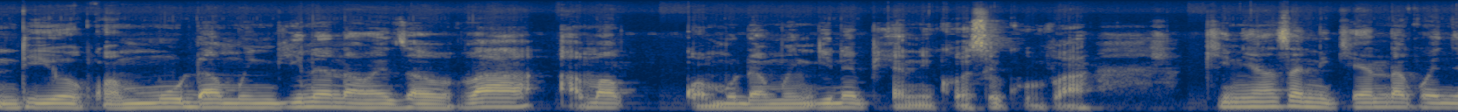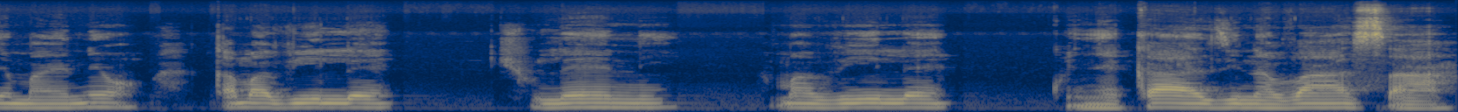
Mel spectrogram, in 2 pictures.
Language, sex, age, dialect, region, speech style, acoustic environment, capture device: Swahili, male, 18-24, Kenya - Mombasa, Kenya, relaxed, silence, mobile / Linux / Chrome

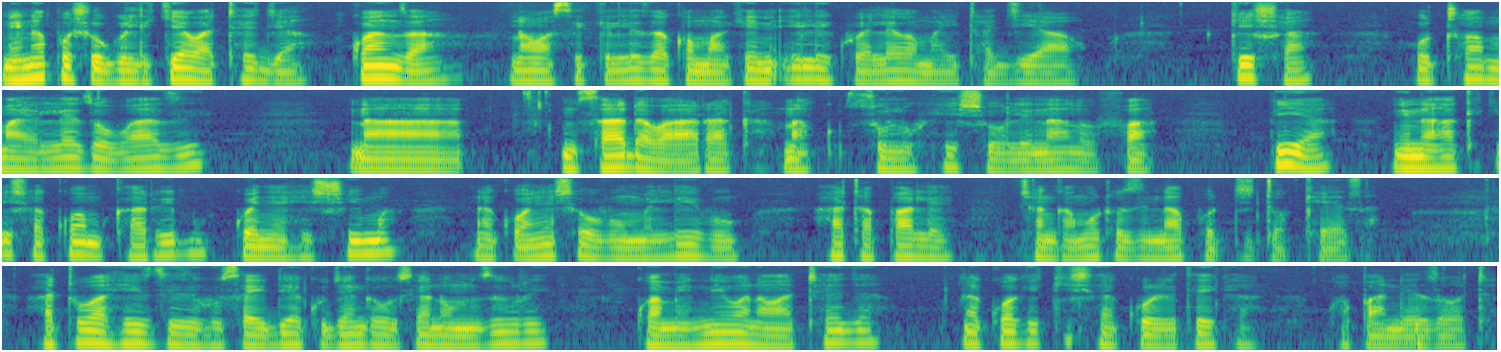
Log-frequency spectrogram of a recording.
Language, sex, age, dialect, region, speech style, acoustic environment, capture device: Swahili, male, 25-34, Kenya - Nairobi Sheng-influenced, Kenya, relaxed, silence, desktop / Windows / Chrome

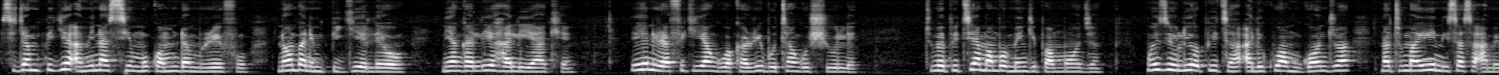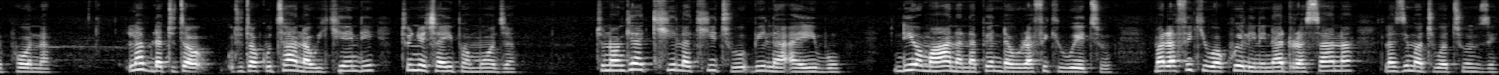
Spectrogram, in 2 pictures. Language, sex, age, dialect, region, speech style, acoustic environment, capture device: Swahili, female, 18-24, Kenya - Nairobi Sheng-influenced, Kenya, happy; relaxed, silence, desktop / Linux / Chrome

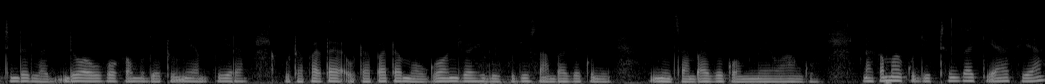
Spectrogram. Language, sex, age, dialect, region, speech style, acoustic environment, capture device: Swahili, female, 25-34, Kenya - Nairobi Sheng-influenced, Kenya, happy, silence, mobile / Linux / Chrome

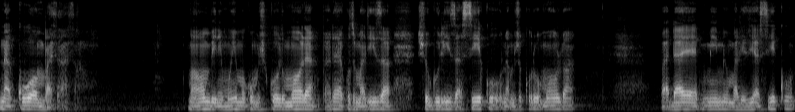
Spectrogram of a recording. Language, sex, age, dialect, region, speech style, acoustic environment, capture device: Swahili, male, 25-34, Kenya - Kitui, Kenya, relaxed; excited, nature, mobile / Linux / Chrome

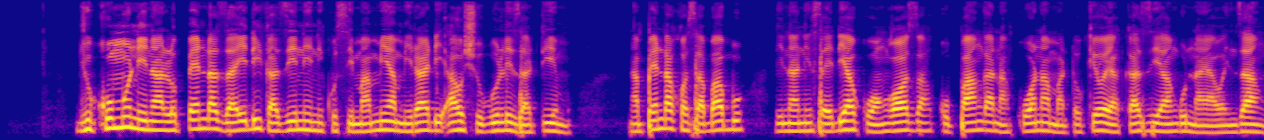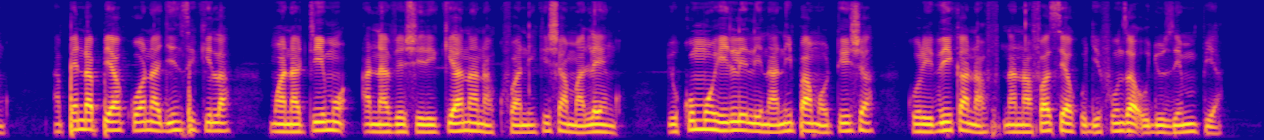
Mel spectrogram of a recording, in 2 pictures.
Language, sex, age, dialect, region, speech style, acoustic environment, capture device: Swahili, male, 18-24, Kenya - Nairobi Sheng-influenced, Kenya, focused; relaxed, people talking; music; silence; nature; traffic; construction; appliances, mobile / Linux / Chrome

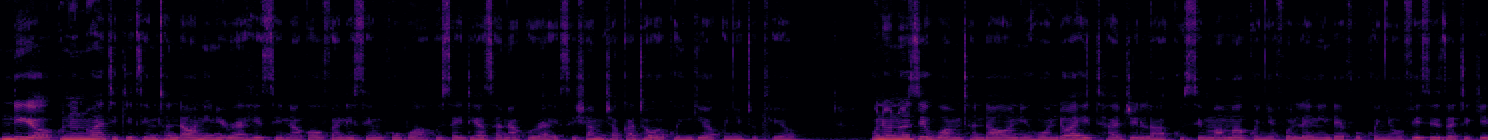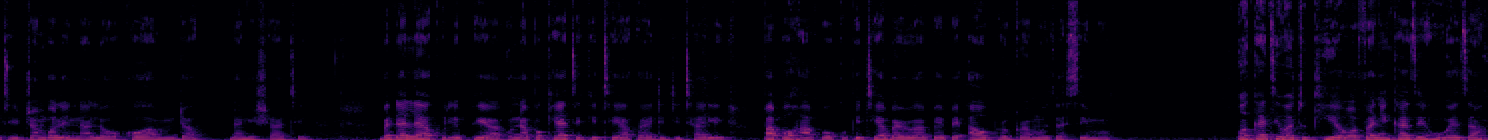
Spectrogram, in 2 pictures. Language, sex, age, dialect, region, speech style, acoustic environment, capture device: Swahili, female, 25-34, Kenya - Mombasa, Kenya, happy; relaxed; focused, nature; appliances; silence, desktop / Windows / Chrome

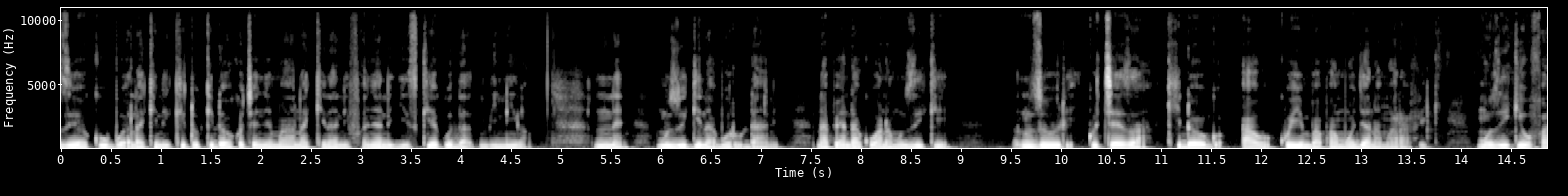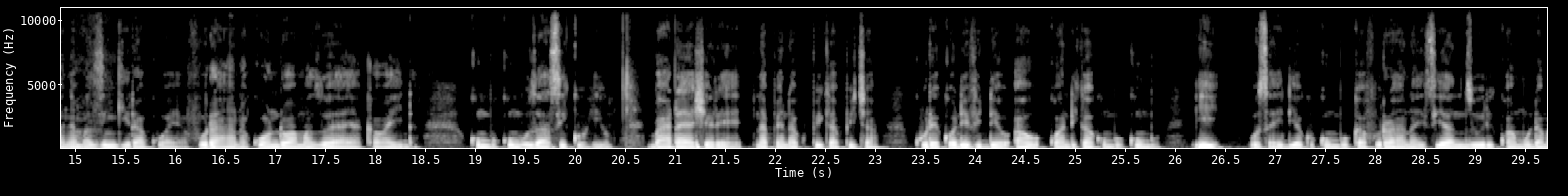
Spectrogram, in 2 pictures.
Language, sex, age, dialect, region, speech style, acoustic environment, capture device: Swahili, female, 18-24, Kenya - Nairobi Sheng-influenced, Kenya, happy; relaxed, silence, mobile / Linux / Chrome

